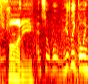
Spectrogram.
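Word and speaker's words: Fani: no I'm saying it wrong or not it's not Fanny it's funny and so we're really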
